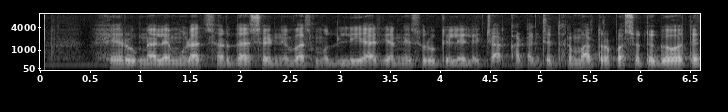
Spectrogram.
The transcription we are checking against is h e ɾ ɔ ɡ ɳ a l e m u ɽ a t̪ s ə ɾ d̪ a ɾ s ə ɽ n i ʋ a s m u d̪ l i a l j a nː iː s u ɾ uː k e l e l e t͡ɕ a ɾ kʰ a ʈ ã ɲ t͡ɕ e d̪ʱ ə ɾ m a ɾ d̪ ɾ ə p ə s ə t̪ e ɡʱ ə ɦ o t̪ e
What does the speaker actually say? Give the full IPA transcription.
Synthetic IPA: h e ɾ u ɡ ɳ a l e m u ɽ a t̪ s ə ɾ d̪ a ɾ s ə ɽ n i ʋ a s m u d̪ l i a ɾ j a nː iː s u ɾ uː k e l e l e t͡ɕ a ɾ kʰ a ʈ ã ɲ t͡ɕ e d̪ʱ ə ɾ m a ɾ t̪ ɾ ə p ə s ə t̪ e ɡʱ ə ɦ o t̪ e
